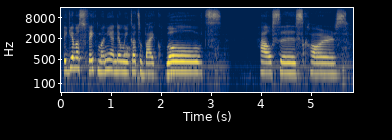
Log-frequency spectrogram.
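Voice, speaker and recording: A woman's voice: mid-range voice, fairly even intonation, slow pace, faint music behind. A teenage girl raised in Cameroon, a student guest answering in short, plain replies. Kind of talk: casual podcast chat.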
